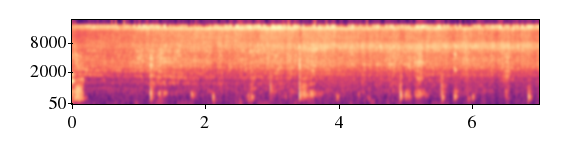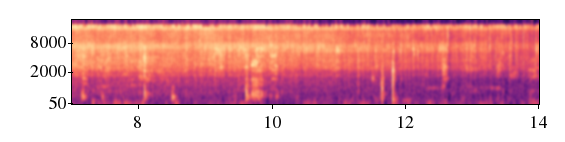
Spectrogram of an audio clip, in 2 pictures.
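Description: Brinjal (eggplant) slices fry in mustard oil in a wok, giving a steady crackling sizzle with frequent sharp clicks and scrapes of a utensil against the metal, fairly close, with no talk over it.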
